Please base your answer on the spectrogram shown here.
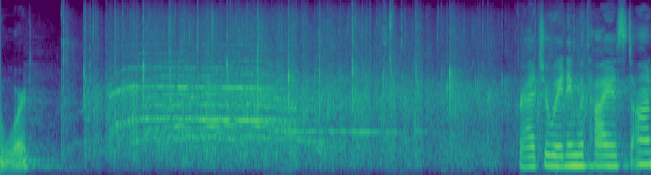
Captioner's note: attendees applauding; attendees cheering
